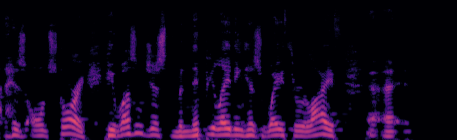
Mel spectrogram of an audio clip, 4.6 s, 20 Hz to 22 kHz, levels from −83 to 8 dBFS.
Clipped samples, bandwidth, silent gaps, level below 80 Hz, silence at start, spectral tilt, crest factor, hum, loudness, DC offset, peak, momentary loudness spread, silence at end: under 0.1%; 16.5 kHz; none; -66 dBFS; 0 s; -6 dB/octave; 18 dB; none; -36 LUFS; under 0.1%; -18 dBFS; 9 LU; 0.45 s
